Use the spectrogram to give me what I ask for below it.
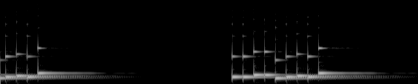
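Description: A FaceTime video call rings with two bursts of quick, bright chiming tones separated by a pause; the second burst is longer. No talk accompanies the ringing.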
